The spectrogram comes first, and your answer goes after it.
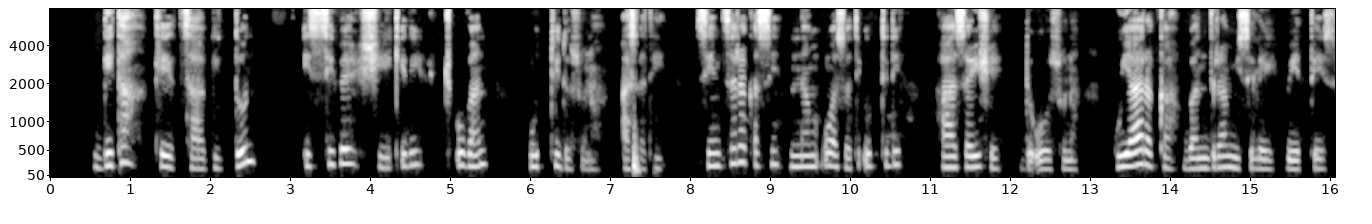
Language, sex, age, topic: Gamo, female, 25-35, government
